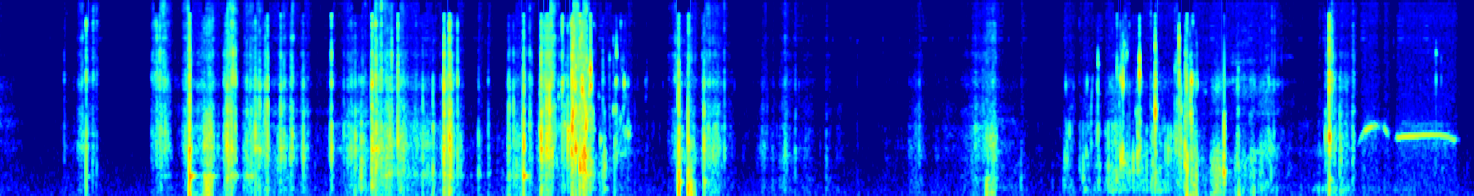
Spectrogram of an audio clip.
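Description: Water-level camera in a waterproof housing picking up irregular bursts of crackling and knocking as water splashes and sloshes against it. A short whistle-like tone rises and holds near the end.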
